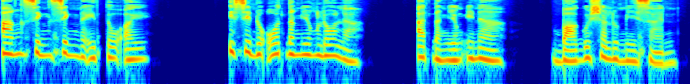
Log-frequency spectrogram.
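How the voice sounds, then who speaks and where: A woman's voice: fairly low pitch, a little slow, dark tone, no echo, clean studio sound, lightly acted. A woman voicing a remorseful, pleading old grandfather, a wealthy patriarch, in a solemn and sentimental audio drama style. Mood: tender, pleading.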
